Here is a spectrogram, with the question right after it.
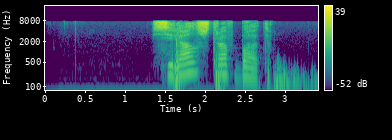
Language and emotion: Russian, neutral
